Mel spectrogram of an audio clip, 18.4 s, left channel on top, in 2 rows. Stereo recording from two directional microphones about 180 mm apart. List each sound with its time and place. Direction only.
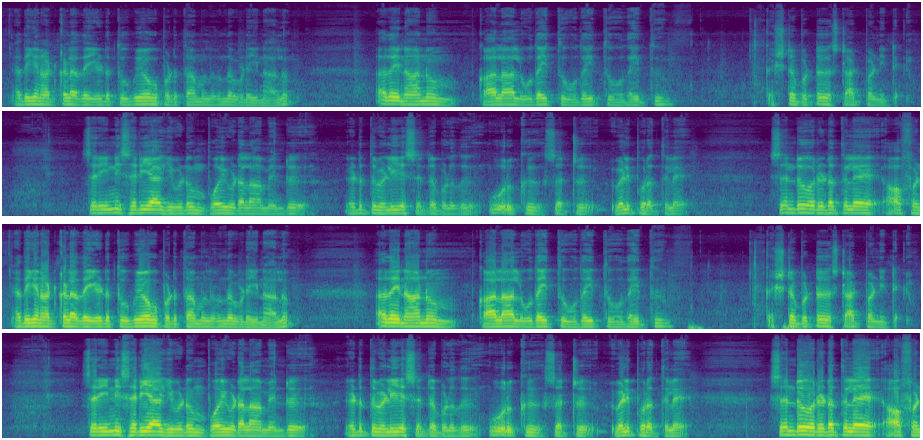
0.1 s speech: 35° right (ahead or behind)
